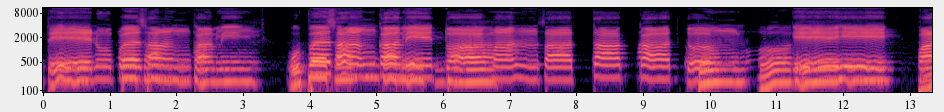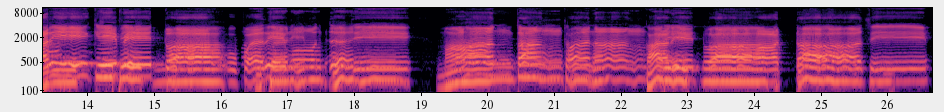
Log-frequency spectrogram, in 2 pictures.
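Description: Buddhist monks chanting Pali scripture from the Tipitaka, amplified through microphones. The recitation runs in short phrases with brief pauses, held mostly on one low reciting pitch.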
